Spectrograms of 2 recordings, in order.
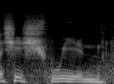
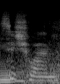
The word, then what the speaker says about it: Sichuan: So, is that the Shishwan one? Sichuan.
